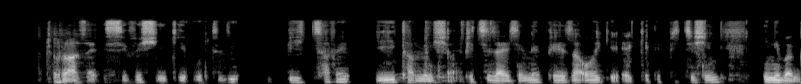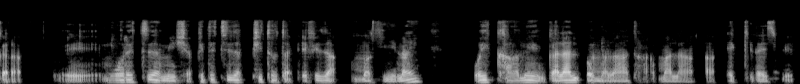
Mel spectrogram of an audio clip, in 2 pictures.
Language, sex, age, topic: Gamo, male, 25-35, government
